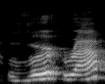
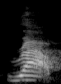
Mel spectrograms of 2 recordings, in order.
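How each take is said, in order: First: A W sound is pronounced before the word. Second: No W sound is pronounced before the word. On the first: The speaker calls it wrong. "you don't say ver wrap" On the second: The speaker calls it right. "you say wrap. So you don't pronounce W"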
